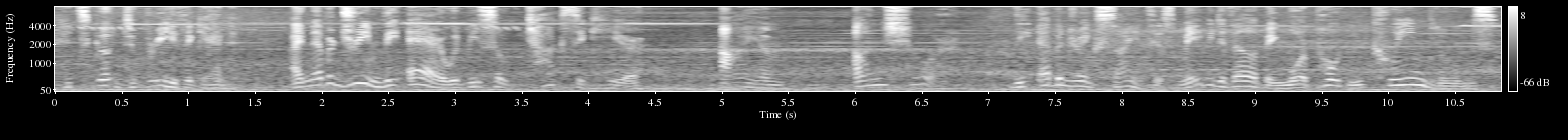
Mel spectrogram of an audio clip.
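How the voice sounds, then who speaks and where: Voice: medium pitch, big pitch swings, moderate pace, noisy background, natural voice. An actor voicing an earnest, composed spiritual ally who guides a warrior in a video game. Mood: calm, solemn. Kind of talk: video game cinematic acting. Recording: loud game music behind the voice. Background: loud game music.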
